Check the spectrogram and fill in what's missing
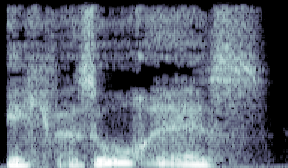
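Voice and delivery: high, drawn-out crow voice; high, thin voice. A narrator's reading. Crow answers falling boy's plea, high and thin. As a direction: stretch it slowly in a thin high voice. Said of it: "Die Stimme klang hoch und dünn".

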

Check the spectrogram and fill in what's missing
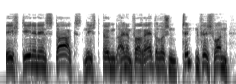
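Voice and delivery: bloodied smith shouting defiance; defiant Micken. Acted. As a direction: spit out your loyalty loudly. Micken defies Theon.

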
